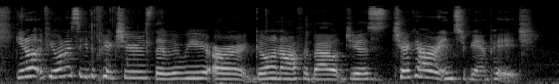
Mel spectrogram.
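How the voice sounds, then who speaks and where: Talking at a fairly quick pace with hardly any pauses, a woman with an American accent uses a high pitch and lively intonation amid audible room echo. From Arizona. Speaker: podcast co-host. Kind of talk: casual chat. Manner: halting, many fillers.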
